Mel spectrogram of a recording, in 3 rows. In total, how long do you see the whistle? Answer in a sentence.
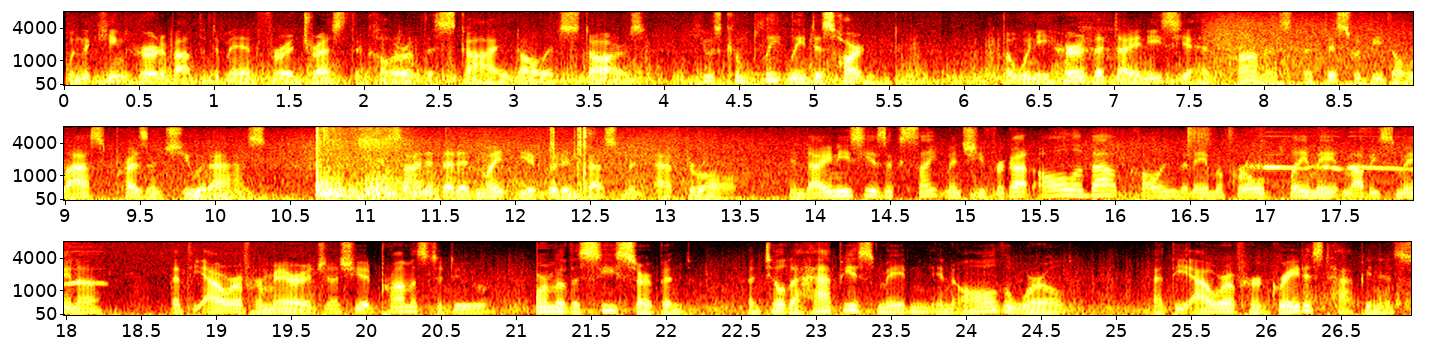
The whistle can be heard for 2 seconds in total.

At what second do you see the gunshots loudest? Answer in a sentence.
The volume of the gunshots peaks at 11 seconds.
